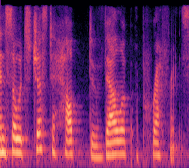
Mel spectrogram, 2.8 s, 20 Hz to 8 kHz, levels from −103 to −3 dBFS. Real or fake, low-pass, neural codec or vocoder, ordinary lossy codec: real; 7.2 kHz; none; MP3, 64 kbps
